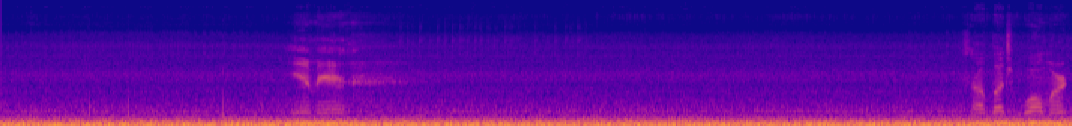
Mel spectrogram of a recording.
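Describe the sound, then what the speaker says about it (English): A truck engine idles to charge its batteries, a steady loud low rumble throughout, with someone speaking briefly near the start and again near the end. "The engine's running right now."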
